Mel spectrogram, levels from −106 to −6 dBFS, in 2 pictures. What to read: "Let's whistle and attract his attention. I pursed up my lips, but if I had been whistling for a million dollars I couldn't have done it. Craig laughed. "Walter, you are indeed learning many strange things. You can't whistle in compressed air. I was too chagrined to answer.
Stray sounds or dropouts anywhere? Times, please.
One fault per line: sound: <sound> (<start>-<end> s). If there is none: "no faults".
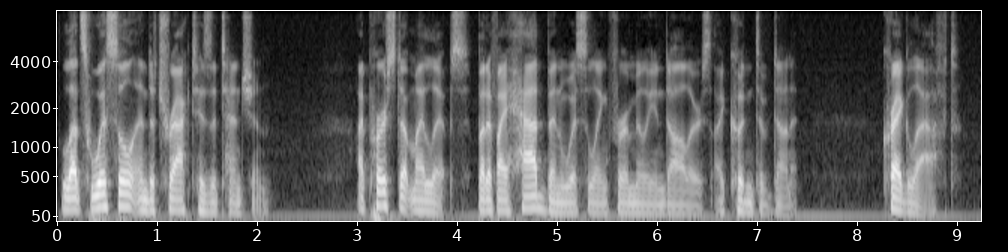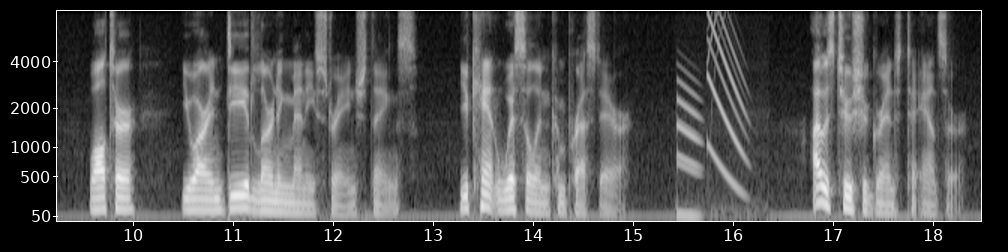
sound: chirp (15.4-16.2 s)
